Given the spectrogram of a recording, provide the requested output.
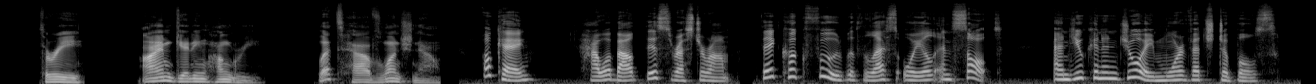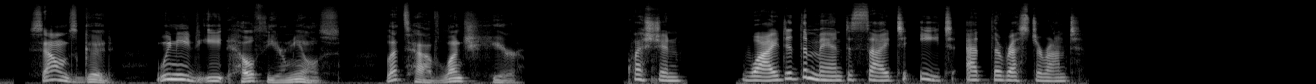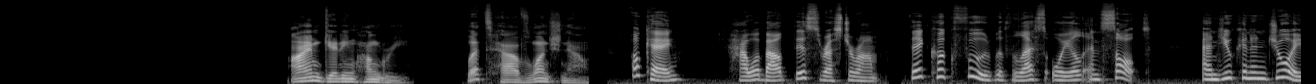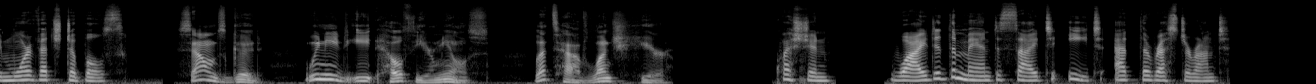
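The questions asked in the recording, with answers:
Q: Question. Why did the man decide to eat at the restaurant?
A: They cook food with less oil and salt and more vegetables; it's healthier.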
